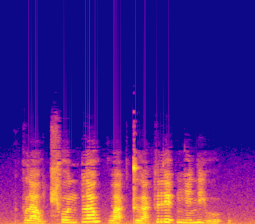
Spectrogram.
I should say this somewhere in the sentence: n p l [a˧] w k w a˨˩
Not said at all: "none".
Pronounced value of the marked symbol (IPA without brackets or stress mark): a˥˩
